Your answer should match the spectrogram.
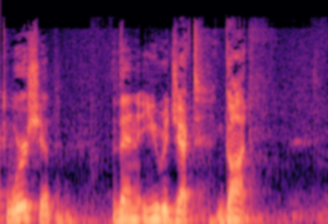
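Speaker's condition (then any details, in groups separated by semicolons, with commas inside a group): No condition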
